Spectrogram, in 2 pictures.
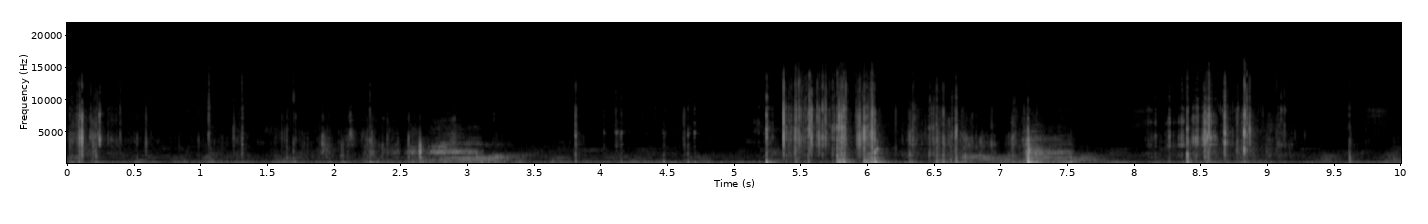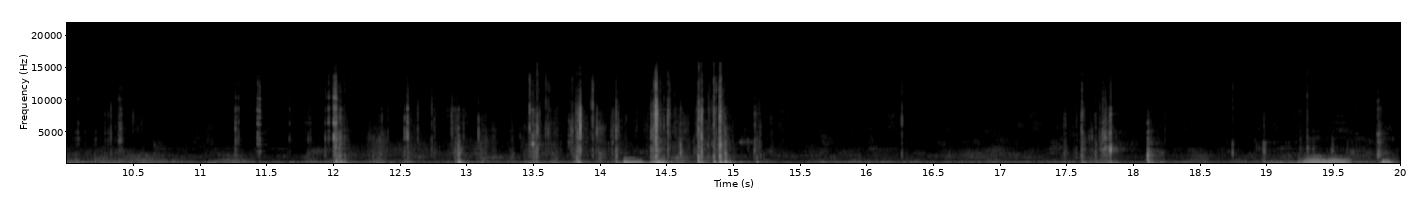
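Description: A knife cutting through the crisp crackling skin of roasted pork belly on a wooden board: irregular bursts of loud crunching and crackling, heaviest about six to seven seconds in and again between twelve and fifteen seconds. The crackle is the sign of well-crisped skin.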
